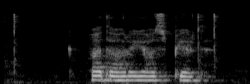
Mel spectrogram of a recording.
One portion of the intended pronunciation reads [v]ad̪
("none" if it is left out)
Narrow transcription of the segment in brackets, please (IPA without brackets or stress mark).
v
